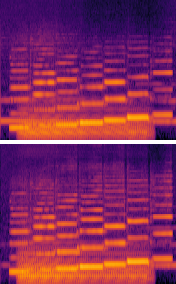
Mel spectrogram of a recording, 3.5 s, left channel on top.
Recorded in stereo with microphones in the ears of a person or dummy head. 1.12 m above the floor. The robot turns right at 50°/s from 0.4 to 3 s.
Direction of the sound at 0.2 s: 175° right.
